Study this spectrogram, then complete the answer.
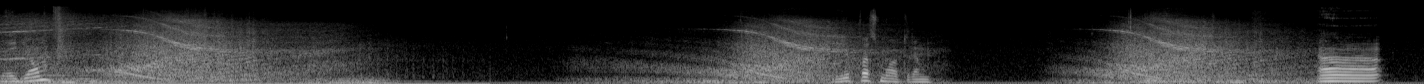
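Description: A spaceship roars past with a falling whoosh.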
